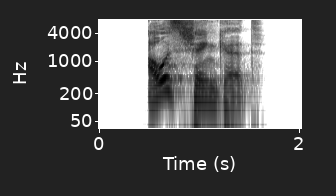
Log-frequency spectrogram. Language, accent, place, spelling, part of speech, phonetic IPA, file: German, Germany, Berlin, ausschenket, verb, [ˈaʊ̯sˌʃɛŋkət], De-ausschenket.ogg
- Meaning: second-person plural dependent subjunctive I of ausschenken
